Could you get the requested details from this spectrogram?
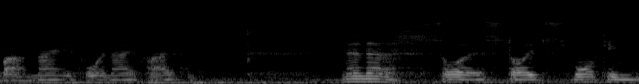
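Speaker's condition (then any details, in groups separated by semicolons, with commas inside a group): Brain infection with surgery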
